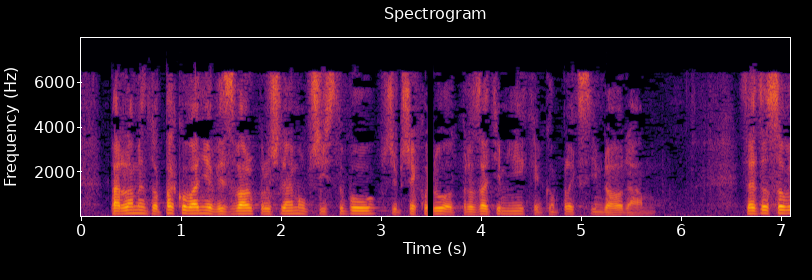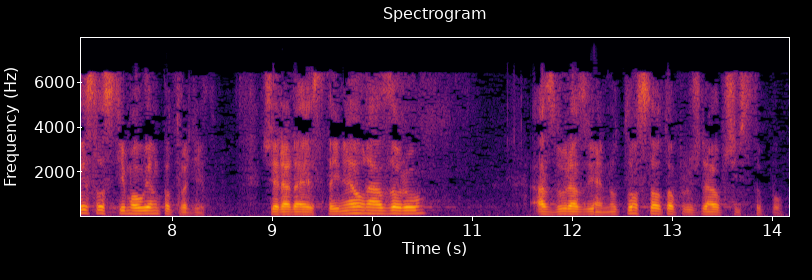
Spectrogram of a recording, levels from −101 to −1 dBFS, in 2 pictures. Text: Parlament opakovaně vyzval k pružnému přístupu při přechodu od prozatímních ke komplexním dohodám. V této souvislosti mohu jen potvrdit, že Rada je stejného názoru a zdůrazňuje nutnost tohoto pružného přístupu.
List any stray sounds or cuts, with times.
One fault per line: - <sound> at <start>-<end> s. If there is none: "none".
- dropout at 3.5-3.5 s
